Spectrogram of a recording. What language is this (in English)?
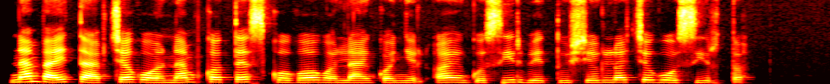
Kalenjin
